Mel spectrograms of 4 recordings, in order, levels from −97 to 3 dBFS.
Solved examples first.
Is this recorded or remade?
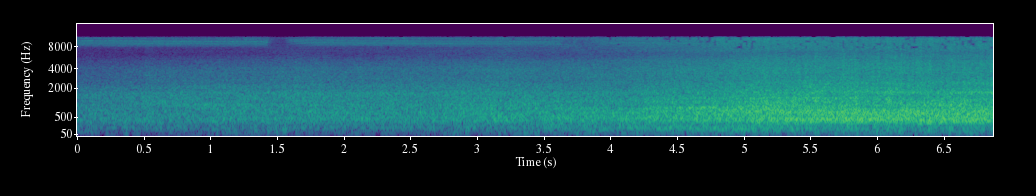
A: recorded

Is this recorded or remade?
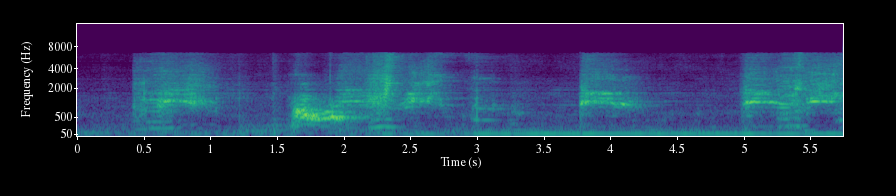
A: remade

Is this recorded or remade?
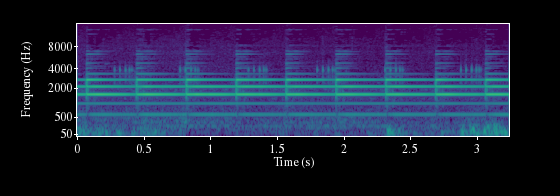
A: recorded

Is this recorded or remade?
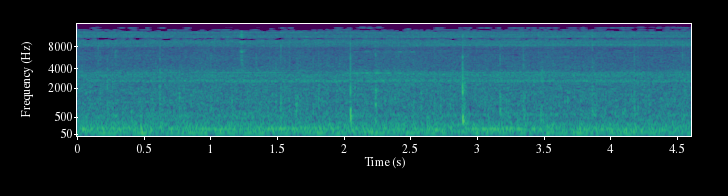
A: recorded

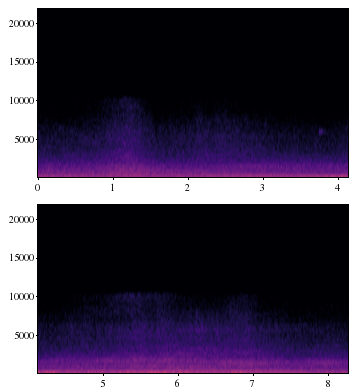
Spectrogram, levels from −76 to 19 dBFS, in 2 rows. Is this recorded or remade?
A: recorded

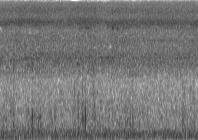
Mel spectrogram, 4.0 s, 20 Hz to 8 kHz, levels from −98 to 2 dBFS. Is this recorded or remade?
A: recorded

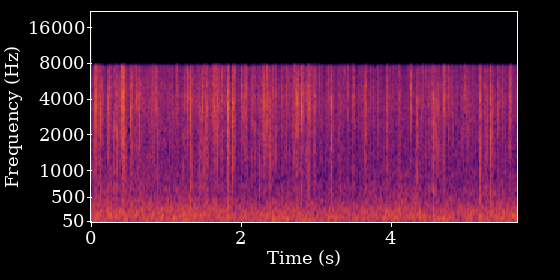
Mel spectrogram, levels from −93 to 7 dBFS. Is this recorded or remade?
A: recorded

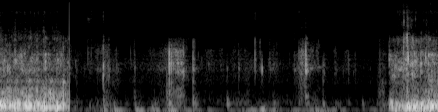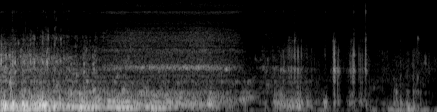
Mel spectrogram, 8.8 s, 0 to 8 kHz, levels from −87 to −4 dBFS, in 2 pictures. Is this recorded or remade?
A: recorded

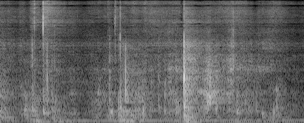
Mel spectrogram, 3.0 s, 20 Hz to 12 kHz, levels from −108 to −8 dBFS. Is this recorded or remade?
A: remade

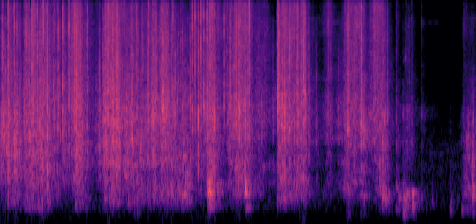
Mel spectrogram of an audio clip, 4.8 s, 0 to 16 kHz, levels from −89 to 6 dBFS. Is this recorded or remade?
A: recorded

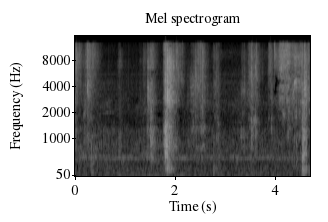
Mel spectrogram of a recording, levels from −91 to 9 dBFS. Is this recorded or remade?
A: recorded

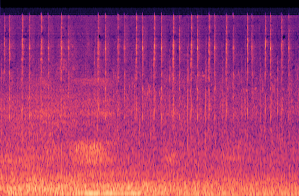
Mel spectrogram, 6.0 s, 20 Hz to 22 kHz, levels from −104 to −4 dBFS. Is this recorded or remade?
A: remade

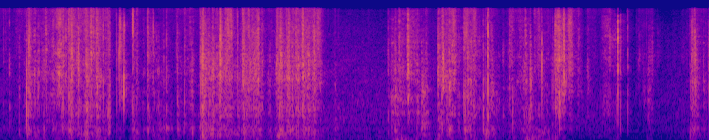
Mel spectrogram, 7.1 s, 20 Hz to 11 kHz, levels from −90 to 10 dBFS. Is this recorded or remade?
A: remade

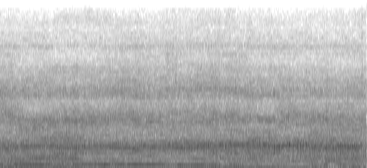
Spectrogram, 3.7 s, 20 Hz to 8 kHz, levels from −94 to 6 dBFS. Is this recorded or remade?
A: remade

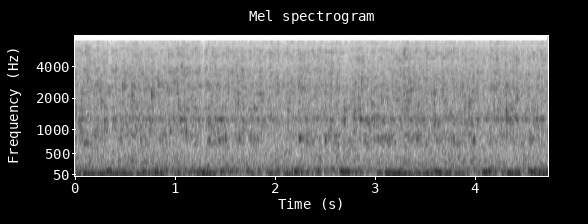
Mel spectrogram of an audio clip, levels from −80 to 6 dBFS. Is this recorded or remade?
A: recorded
